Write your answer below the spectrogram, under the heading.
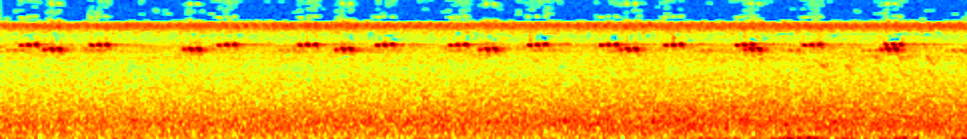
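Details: Crickets giving quick, high, ticking chirps in small bursts, roughly eighty per minute, irregularly spaced above a quiet continuous hiss.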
